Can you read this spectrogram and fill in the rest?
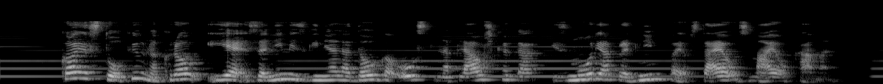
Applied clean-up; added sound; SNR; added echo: none; Wind instrument, woodwind instrument; 19 dB; none.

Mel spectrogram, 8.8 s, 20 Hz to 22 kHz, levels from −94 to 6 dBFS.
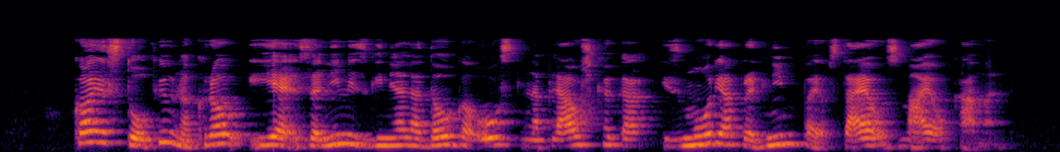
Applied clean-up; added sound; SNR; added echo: none; none; none; none.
